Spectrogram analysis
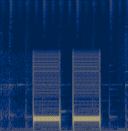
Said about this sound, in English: Computer, please choose a random Greg's for us to call. I'm very excited about this. It's ringing. Here we go.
